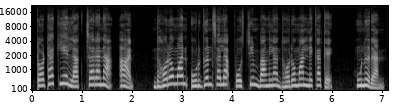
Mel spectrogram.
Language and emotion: Santali, neutral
